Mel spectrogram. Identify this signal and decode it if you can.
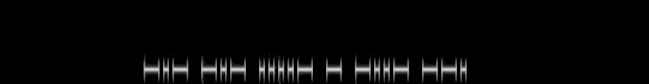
Morse code, heard as a keyed tone, about 25 wpm, 700 Hz. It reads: KK4TXG
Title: USA Call Signs - 6 Characters - Repeated 2x - 25wpm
